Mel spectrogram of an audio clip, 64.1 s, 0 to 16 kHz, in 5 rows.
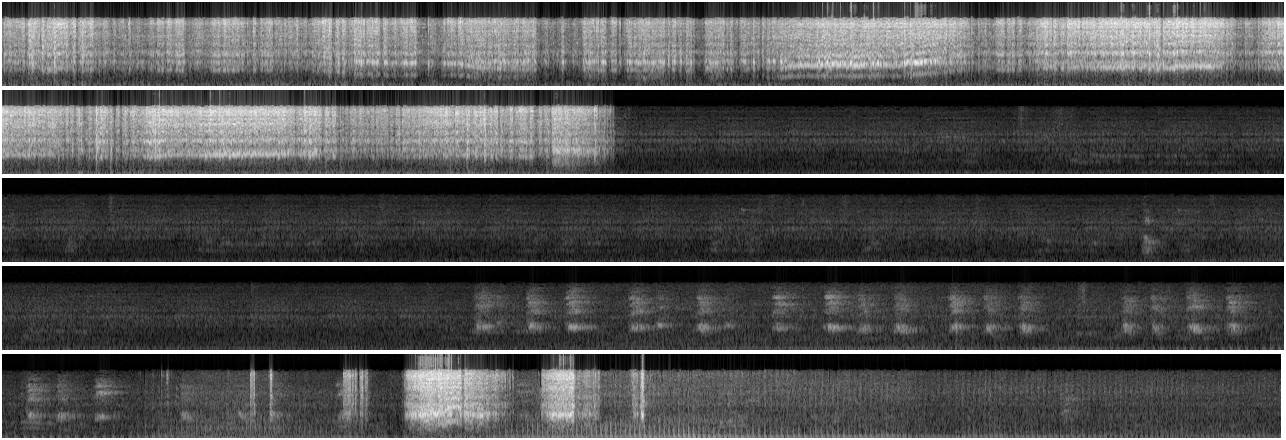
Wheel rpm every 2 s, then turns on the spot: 210, 200, 130, 110, 150, 210, 220, 220, 220, 40, 0, 0, 0, 0, 0, 0, 0, 0, 0, 0, 0, 0, 0, 0, 0, 0, 0, 30, 40, 0, 0, 0.
none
